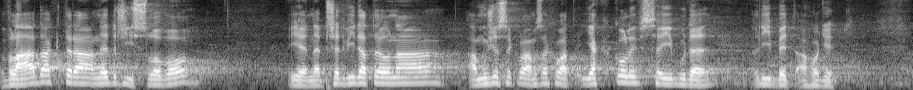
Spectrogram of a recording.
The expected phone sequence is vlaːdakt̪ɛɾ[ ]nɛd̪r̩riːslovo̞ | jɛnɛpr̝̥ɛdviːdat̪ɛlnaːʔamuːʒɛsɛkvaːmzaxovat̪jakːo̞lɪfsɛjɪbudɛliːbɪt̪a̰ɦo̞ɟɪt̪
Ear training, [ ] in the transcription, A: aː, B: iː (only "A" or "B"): A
